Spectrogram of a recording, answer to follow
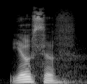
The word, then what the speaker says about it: Joseph: Yosef. See, notice I'm not pronouncing the J's.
